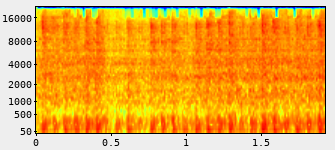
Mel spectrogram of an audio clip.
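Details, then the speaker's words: 2003 Yamaha TTR125 dirt bike after knock repair: quick, even single-cylinder putter at steady idle, no clatter or knock, really quiet; healthy normal idle, needs break-in, owner may richen fuel screw slightly. "it just needs to be broken in a little bit sounds pretty good might adjust that uh that fuel screw a little bit out more allowing more fuel in nice and quiet engine that's really quiet"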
